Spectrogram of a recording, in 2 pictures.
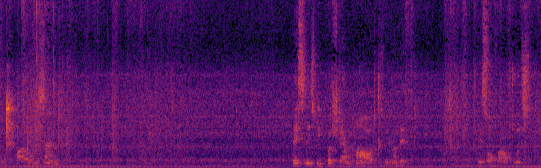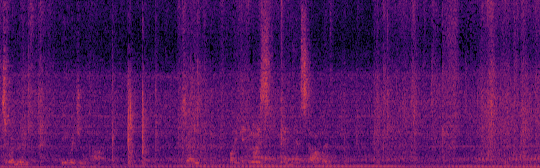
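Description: A paper sack rustles as hands scoop sand out of it.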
